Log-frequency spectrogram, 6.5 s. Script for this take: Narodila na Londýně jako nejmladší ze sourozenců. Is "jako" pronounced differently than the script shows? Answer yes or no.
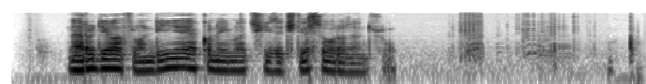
no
